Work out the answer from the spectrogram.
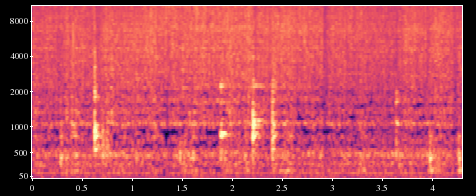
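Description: Chopped garlic, ginger, green onions and ground spices sizzling in oil in a stainless steel pressure cooker pot, stirred with a wooden spoon that scrapes and knocks against the pot a few times.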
